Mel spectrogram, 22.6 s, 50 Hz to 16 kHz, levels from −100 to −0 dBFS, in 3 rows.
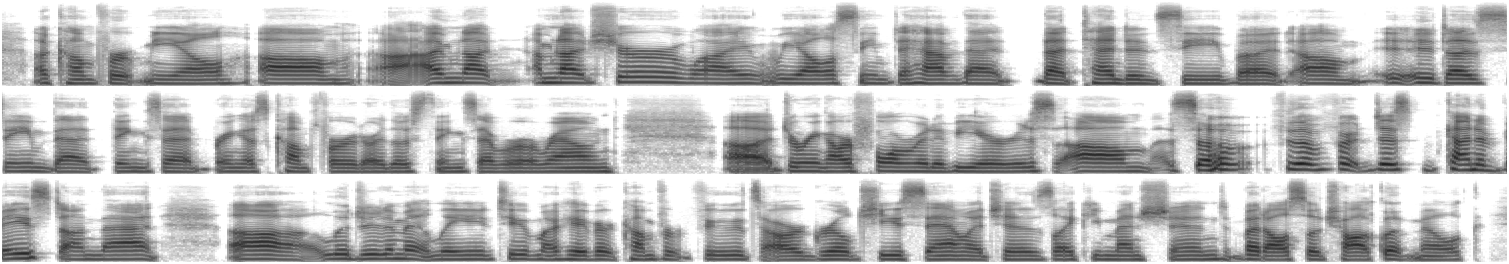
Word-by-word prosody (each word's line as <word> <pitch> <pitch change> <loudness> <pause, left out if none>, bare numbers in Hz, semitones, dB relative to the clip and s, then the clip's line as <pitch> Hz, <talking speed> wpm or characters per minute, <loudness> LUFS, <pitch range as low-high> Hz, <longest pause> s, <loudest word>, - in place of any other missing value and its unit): a 185 0 -3
comfort 170 -1 -2
meal. 165 +1 -3
Um, 175 -1 +3
I 190 - +1
I'm 200 +1 0
not 195 +4 +3 0.2
I'm 200 0 -1
not 200 -1 +5
sure 225 -1 0
why 180 -1 -2
we 180 0 -5
all 175 0 +1
seem 175 0 -6
to 170 - -3
have 170 -2 +1
that 165 +5 -2 0.2
that 175 -7 +2
tendency, 165 -2 -1
but, 160 -1 -2
um, 170 +8 -1
it 190 - -3
it 195 - 0
does 180 -1 +3
seem 175 -1 -5
that 160 -2 -2
things 170 0 -5
that 165 +9 -2
bring 165 -7 -5
us 160 0 -4
comfort 160 -1 -2
are 155 - -1
those 160 0 -4
things 165 +1 -7
that 155 0 -1
were 160 0 -1
around, 165 0 0 0.5
uh, 80 0 +4
during 180 -1 0
our 170 +1 +4
formative 175 -2 0
years. 170 +1 0
Um, 175 -1 +3
so 235 +5 +5 0.2
f 250 -2 +6
f 250 - +4
just 240 0 +4
kind 235 -3 +7
of 205 - -2
based 210 +5 +1
on 175 0 -2
that, 180 +1 +2 0.4
uh, 180 -4 +4
legitimately 185 -2 -1
2 190 0 -2
of 180 - -6
my 165 0 -2
favorite 170 -2 0
comfort 175 +5 -4
foods 175 -1 -4
are 155 +1 +1
grilled 170 +1 0
cheese 175 -1 -1
sandwiches, 165 0 -1
like 170 0 -3
you 175 - -6
mentioned, 170 +1 -3
but 180 -2 +3
also 160 +1 +2
chocolate 160 +1 +2
milk. 155 0 -5
175 Hz, 190 wpm, -25 LUFS, 165-180 Hz, 0.5 s, kind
